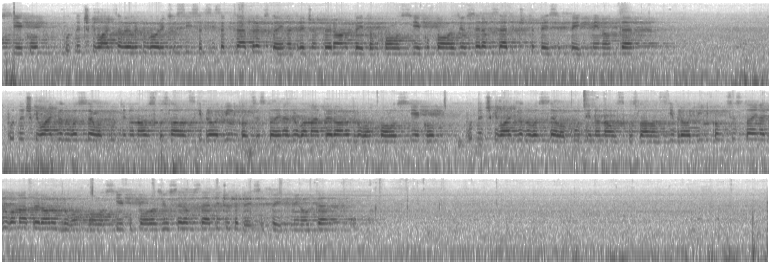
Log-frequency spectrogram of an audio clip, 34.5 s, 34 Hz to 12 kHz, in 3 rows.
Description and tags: Zagreb Train Station Announcement
Zoom H1 Zagreb Train station morning commuter trains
